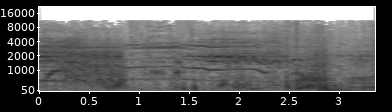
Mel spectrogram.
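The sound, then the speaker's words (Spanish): A horse whinnies in a film battle scene, shrill, drawn-out neighs with wavering pitch over a dense, rumbling background. “Volvemos a la batalla cuando Pippin estuvo a punto de ser aplastado por el caballo.”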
